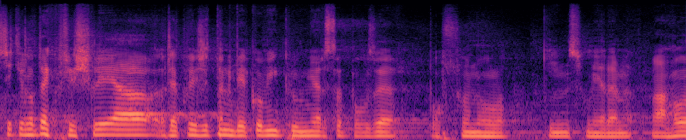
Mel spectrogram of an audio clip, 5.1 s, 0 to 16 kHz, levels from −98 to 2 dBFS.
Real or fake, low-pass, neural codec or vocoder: fake; 14.4 kHz; codec, 32 kHz, 1.9 kbps, SNAC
